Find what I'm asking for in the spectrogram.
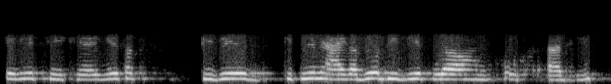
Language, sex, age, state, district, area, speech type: Hindi, female, 30-45, Uttar Pradesh, Varanasi, rural, conversation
